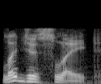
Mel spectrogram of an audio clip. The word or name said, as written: legislate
